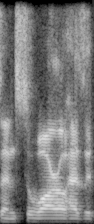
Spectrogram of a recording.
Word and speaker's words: saguaro: you have to know is it is it saguaro there you go okay and what was the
